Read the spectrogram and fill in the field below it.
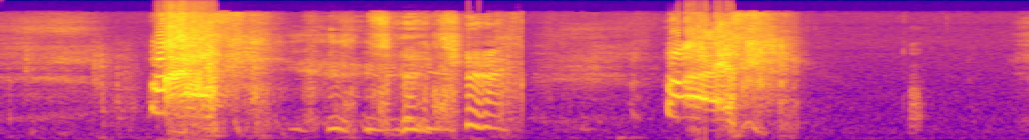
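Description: Two forceful sneezes with a brief voiced sound between them, then a soft sound afterward.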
